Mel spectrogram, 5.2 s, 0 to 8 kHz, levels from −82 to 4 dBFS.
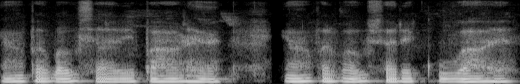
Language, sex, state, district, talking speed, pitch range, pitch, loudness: Hindi, male, Jharkhand, Deoghar, 140 wpm, 100-105 Hz, 100 Hz, -18 LUFS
